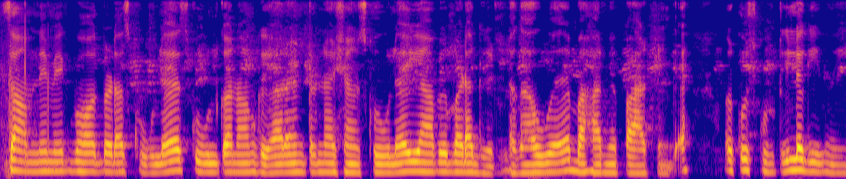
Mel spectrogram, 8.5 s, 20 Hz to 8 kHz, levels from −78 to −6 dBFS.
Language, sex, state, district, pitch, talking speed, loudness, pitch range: Hindi, female, Chandigarh, Chandigarh, 150 Hz, 215 wpm, -18 LUFS, 140-155 Hz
